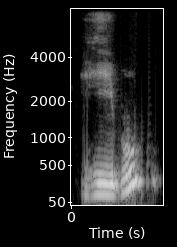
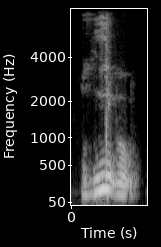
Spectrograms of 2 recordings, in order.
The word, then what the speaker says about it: hibou: Le hibou et l'histoire. Le H de hibou s'appelle un H aspiré. Vous pouvez prendre des notes. Le H de hibou s'appelle le H aspiré.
